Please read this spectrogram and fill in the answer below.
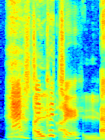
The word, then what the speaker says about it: Ashton Kutcher: Ashton Kutcher.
